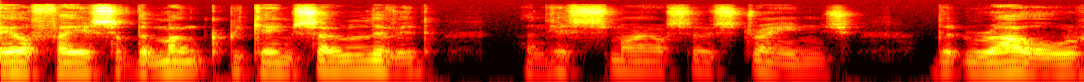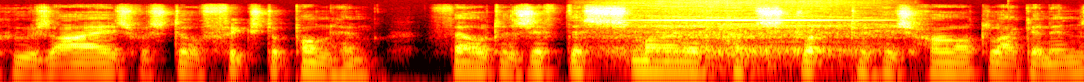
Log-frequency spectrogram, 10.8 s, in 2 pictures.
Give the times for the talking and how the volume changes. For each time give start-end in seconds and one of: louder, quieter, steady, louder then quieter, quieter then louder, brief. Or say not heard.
0.0-10.8 quieter then louder.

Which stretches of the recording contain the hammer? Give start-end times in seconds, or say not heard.
not heard.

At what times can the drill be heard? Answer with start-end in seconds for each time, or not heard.
8.2-10.8.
